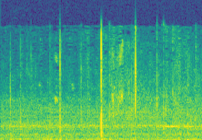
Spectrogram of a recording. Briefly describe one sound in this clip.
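A volleyball thumps off a player's hands.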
